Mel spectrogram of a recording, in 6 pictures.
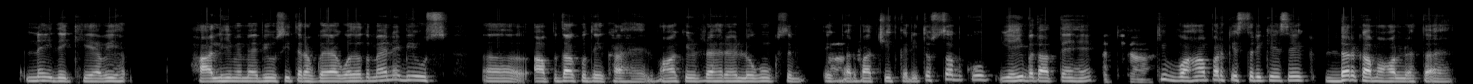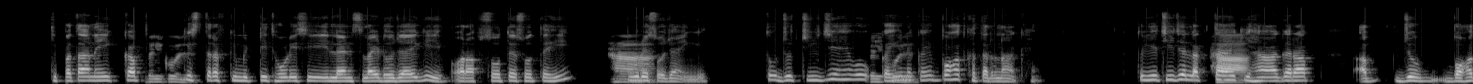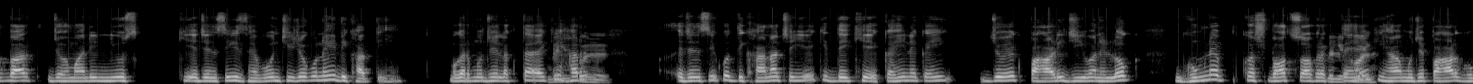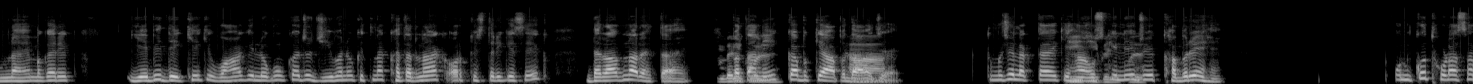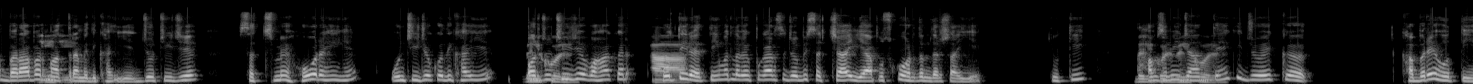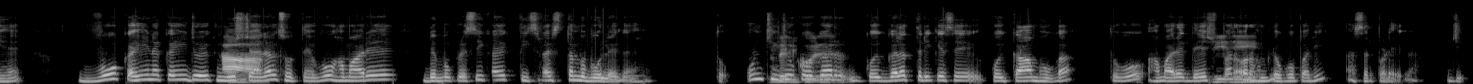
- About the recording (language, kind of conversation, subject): Hindi, unstructured, क्या आपको लगता है कि खबरें अधिक नकारात्मक होती हैं या अधिक सकारात्मक?
- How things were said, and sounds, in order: distorted speech; other background noise; in English: "लैंडस्लाइड"; tapping; in English: "न्यूज़"; in English: "एजेंसीज़"; in English: "न्यूज़ चैनल्स"; in English: "डेमोक्रेसी"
